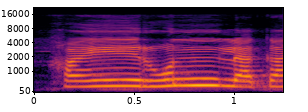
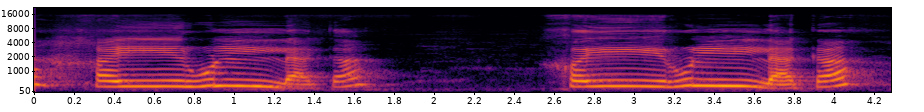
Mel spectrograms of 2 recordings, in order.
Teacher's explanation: नून की आवाज़ के बग़ैर, गुन्ना किए बग़ैर, नाक में आवाज़ ले जाए बग़ैर हम लाम को अदा करेंगे। रॉ को लाम के साथ मिलाकर अदा करेंगे।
